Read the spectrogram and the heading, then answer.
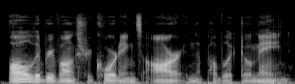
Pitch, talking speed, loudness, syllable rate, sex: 80 Hz, 165 wpm, -19 LUFS, 5.6 syllables/s, male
